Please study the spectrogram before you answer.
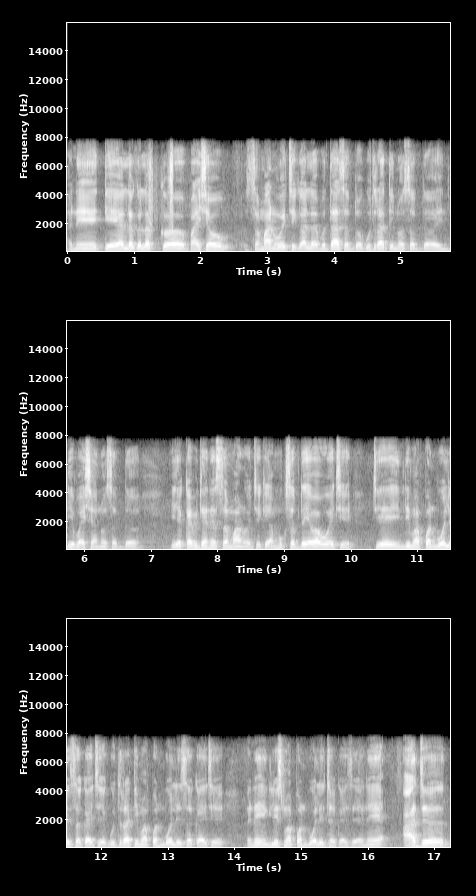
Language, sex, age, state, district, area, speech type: Gujarati, male, 18-30, Gujarat, Surat, rural, spontaneous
